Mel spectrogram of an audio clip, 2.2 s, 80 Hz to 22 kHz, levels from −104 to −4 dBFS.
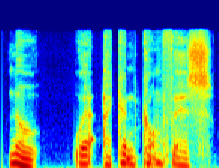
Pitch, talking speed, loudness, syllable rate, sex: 150 Hz, 135 wpm, -18 LUFS, 4.5 syllables/s, male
